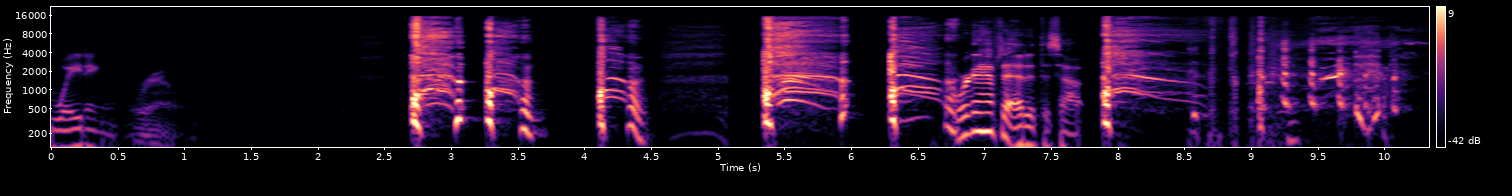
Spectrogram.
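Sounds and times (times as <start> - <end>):
speech: 0.0 - 1.0, 2.7 - 4.7, 6.7 - 7.8
person coughing into the microphone: 2.7 - 4.6, 5.4 - 6.8, 7.9 - 8.4
laughter: 8.5 - 10.3.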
